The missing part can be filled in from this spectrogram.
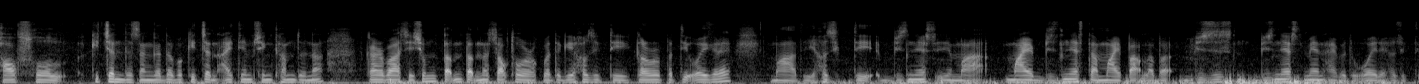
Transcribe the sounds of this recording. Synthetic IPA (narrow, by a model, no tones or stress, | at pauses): hawshol | kit͡ʃɐndɐzɐŋɡɐdɐbɐkit͡ʃɐnʔa̰jtemsiŋtʰɐmdunɐkaɾbasisumtɐp̚ntɐp̚nɐsawk̚tʰowɾɐk̚pɐdɐɡihɐwzik̚tikɐɾoɾpɐtiʔojɡɐɾe | madihɐwzik̚tibiznesma̰majbiznestɐmajpa̰k̚lɐbɐ̰bisbiznesmenɦajbɐdṵʔojɾeɦɐwzik̚ti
